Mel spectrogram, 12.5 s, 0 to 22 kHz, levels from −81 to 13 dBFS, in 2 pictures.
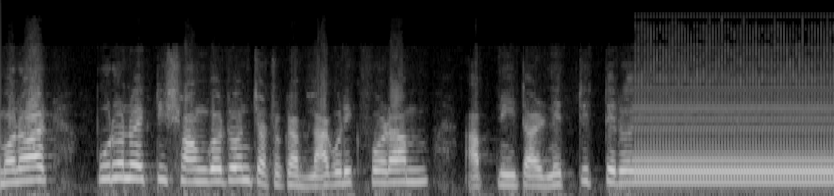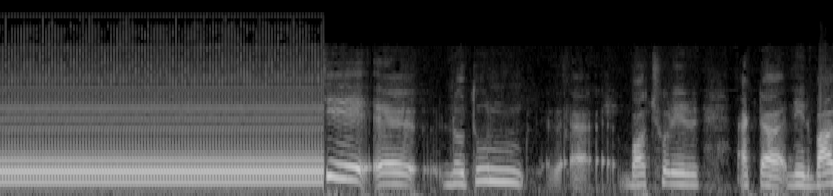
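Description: From 4.76 to 8.68 s, a system hang loop repeats one 23.22 ms slice continuously, producing a steady 43.1 Hz buzz, which fits a 1024-sample ring buffer.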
